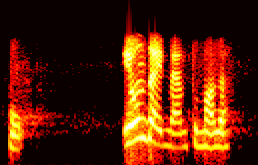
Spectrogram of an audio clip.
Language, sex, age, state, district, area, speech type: Marathi, female, 18-30, Maharashtra, Ahmednagar, rural, conversation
